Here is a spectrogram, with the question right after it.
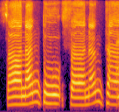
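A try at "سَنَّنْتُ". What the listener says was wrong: Kenapa sanya panjang? tidak ada alif. Mohon maaf, wazan 3 ini ada tasdid, sehingga ditekan, bukan dipanjangkan. Kan asalnya sanana, lalu tambahkan tasdid jadi sanana gitu kan. Sanana. tambahkan tu jadi sanantu. Sanantu. Nunya ada tiga.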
